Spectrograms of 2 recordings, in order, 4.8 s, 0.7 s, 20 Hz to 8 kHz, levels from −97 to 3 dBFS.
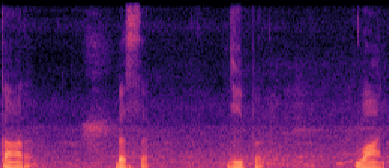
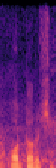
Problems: background sounds at intervals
